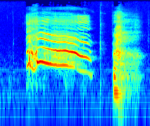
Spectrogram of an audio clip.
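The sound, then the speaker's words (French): A voice imitates hysterical female fan screams: one long, piercing, high-pitched shriek that slides gradually downward, a short pause, then a second, rougher scream that fades out. “on se la refait et donc normalement le public en délire, les cris féminins hystériques, n'est-ce pas Donc comme bon, bref, donc attention les cris hystériques féminins.”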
